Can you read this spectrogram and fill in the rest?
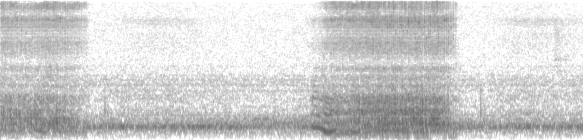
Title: Lilly Snoring :)))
